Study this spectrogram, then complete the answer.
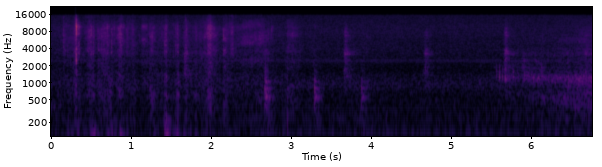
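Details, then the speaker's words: Engine block heater pulled out and powered in a cup of water (no coolant available): faint irregular pops and ticks, then a soft rising sizzle; element working, water turned lukewarm in a short time. "actually funny enough in that short period of time it made that cup of water warm like a good lukew"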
